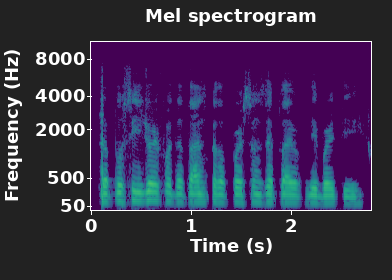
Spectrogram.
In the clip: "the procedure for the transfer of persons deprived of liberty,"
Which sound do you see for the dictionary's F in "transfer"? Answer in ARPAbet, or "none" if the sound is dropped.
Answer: P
